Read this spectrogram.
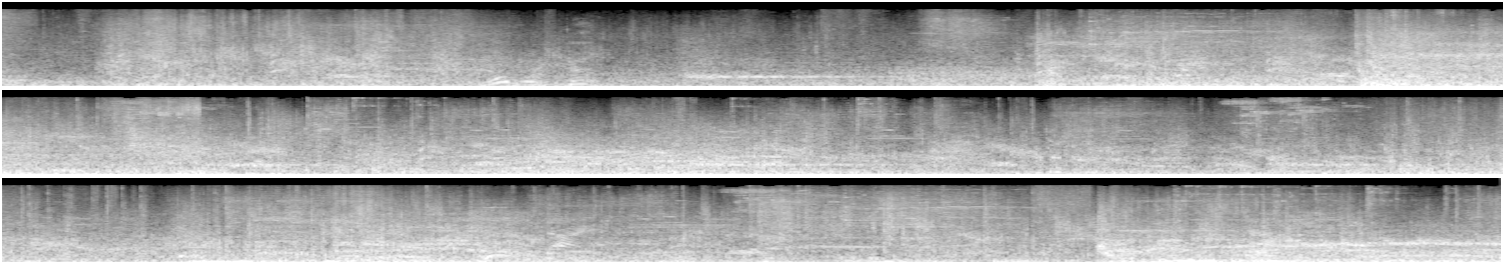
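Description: Game spells and combat effects crackle, boom and clash without pause.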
